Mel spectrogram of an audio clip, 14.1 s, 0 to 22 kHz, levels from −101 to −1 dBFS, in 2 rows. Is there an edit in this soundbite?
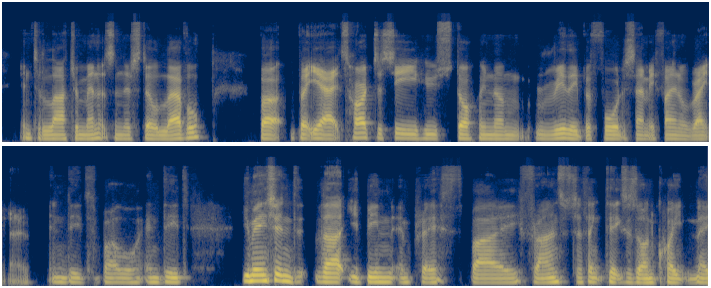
yes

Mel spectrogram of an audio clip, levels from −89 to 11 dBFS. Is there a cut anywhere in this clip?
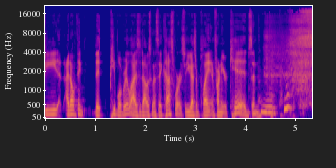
yes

